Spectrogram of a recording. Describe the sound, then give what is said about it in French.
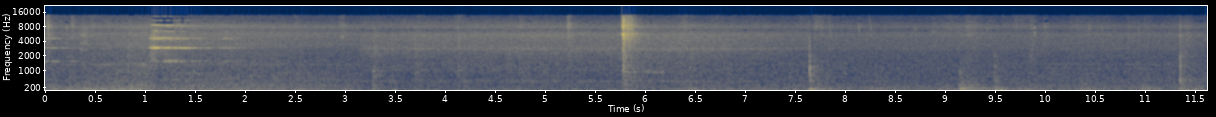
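A cable car tensioning pulley rolls along its two rails at the Aiguille du Midi, giving a steady low rumbling grind broken by a few sharp metallic clanks and squeals. “Tu vois ce que je te disais sur la poulie qui avance et qui recule, c'est celle-là. Tu vois, elle va rouler sur ces deux rails, et ça, c'est mon gros vérin qui est là.”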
